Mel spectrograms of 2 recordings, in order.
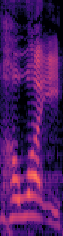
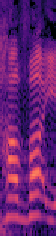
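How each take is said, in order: First: The middle consonant is a W sound. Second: The middle consonant is a V sound.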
